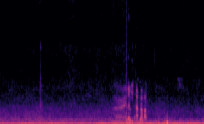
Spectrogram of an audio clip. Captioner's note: bees buzzing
